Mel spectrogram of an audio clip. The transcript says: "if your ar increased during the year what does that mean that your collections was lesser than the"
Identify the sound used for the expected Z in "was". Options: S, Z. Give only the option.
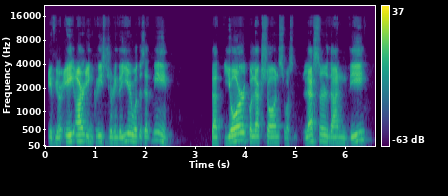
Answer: S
